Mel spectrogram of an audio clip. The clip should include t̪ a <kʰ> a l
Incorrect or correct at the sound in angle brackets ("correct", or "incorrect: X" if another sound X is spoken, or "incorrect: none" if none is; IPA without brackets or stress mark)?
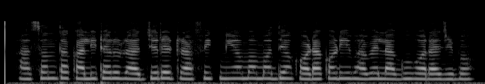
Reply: incorrect: k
